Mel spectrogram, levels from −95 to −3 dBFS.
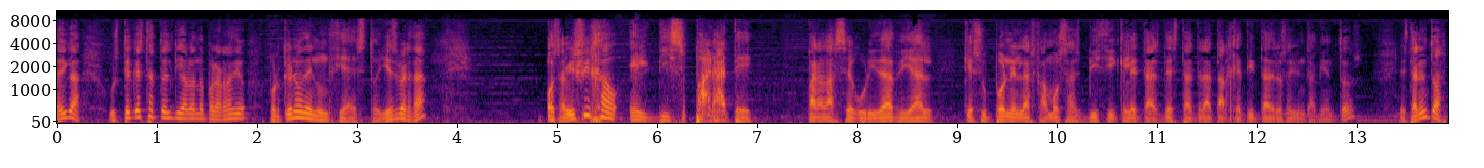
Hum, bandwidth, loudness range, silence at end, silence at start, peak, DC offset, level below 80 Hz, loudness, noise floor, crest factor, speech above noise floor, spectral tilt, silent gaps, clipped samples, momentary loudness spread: none; 10 kHz; 5 LU; 0 s; 0 s; -12 dBFS; under 0.1%; -48 dBFS; -33 LUFS; -60 dBFS; 22 dB; 27 dB; -5 dB/octave; none; under 0.1%; 12 LU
